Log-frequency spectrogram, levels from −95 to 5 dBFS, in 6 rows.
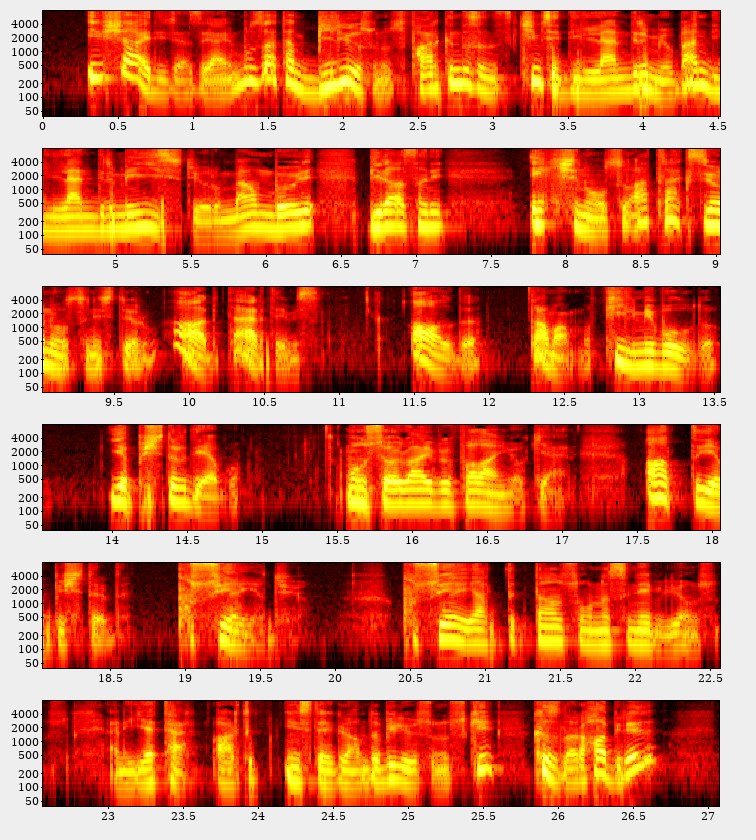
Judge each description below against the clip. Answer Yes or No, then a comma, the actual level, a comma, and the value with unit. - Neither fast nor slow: Yes, average, 120 wpm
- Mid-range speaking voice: Yes, medium, 155 Hz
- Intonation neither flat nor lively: No, wide, 6.1 semitones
